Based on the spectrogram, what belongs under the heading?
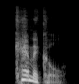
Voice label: "chemical", medical english uk; KEM-i-kuhl; ˈkem.ɪ.kəl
